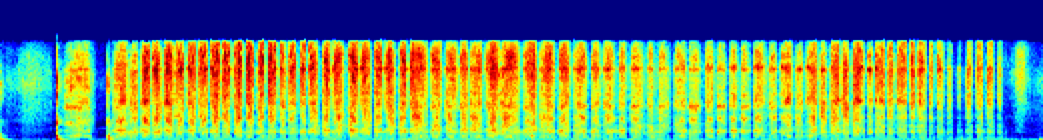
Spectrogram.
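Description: The plastic tip of a white stylus rubs the glass screen of a tablet lying flat on a desk in short, quick strokes. After a sharp tap and a brief pause, a steady run of rapid scratchy, bright rasping strokes continues to the end.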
